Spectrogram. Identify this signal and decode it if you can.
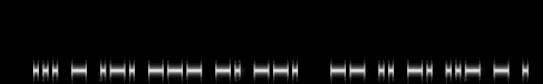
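Morse code, heard as a keyed tone, about 25 wpm, 650 Hz. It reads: STRONG MINUTE
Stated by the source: Morse practice of English words at 25 wpm from CW med Gnister.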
